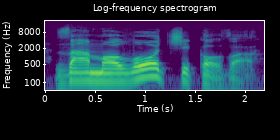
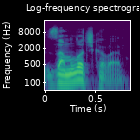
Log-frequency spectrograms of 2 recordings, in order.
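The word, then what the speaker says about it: Zamolodchikova: Like when you pronounce things, when you say them slowly, you say them correctly. You don't schwa out the vowel. So zamolochikova, but becomes zamolochkova.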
